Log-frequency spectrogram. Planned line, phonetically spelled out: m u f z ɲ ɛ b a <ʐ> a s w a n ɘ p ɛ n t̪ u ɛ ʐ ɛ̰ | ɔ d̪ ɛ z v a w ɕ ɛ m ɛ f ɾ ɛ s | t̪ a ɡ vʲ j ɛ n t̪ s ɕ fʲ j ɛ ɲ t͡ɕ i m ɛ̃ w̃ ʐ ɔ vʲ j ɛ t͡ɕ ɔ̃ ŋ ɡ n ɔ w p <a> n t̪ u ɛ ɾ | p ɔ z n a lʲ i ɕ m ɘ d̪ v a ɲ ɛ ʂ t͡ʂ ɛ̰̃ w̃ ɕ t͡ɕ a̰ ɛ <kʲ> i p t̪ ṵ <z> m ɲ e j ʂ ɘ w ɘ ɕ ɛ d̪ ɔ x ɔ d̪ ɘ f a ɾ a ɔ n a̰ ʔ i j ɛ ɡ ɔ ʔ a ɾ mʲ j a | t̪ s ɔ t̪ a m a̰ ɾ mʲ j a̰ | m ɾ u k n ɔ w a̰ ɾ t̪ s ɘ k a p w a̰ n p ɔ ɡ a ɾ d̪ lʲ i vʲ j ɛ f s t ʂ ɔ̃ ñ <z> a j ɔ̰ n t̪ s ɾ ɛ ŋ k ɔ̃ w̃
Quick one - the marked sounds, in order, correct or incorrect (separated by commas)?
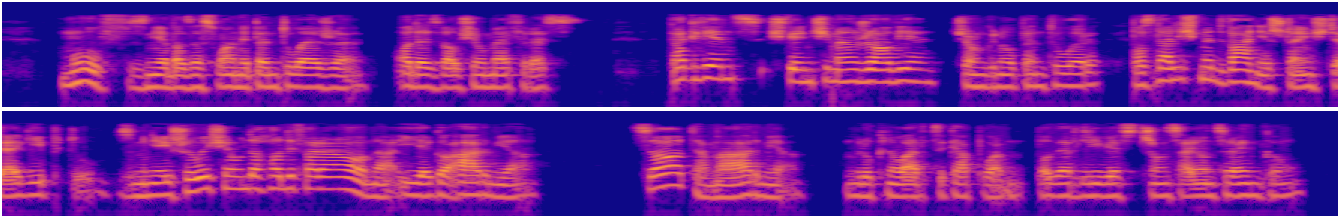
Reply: incorrect, incorrect, incorrect, correct, incorrect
